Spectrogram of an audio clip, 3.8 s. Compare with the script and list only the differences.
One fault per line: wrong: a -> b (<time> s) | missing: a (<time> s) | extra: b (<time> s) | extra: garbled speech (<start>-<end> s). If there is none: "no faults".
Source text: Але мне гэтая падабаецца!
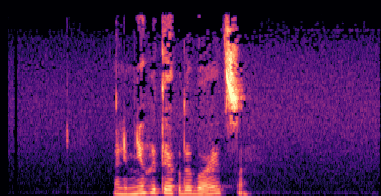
no faults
